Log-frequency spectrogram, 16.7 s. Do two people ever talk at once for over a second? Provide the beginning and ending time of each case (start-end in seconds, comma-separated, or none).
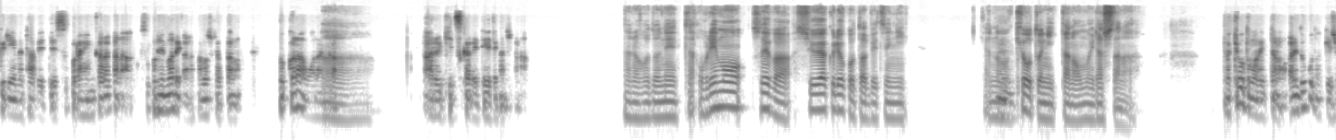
none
